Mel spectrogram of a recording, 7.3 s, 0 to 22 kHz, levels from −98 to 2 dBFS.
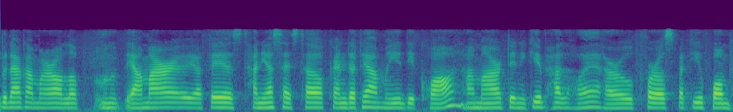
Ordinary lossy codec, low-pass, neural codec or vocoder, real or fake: none; 7.2 kHz; codec, 16 kHz, 0.5 kbps, X-Codec, WavLM features, trained on Multilingual LibriSpeech; fake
